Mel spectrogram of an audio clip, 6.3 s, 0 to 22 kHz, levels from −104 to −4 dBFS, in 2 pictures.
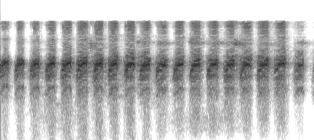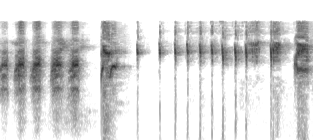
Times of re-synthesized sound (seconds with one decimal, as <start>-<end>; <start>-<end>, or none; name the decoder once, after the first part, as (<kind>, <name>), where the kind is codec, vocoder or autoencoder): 1.6-4.1 (autoencoder, DAC-VAE)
